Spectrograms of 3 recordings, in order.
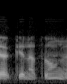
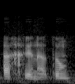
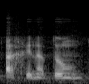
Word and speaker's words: Ajenatón: Pues ni siquiera al mencionar al rey, porque no se dice Akenatón, es Ajenatón. – Bueno, es con J, lo que pasa es que se escribe con KH por la grafía inglesa, porque los ingleses, para intentar pronunciar nuestra J, escriben KH, y de ahí ha venido lo de pronunciar nosotros Akenatón o Tutankamón y tal, pero es Ajenatón, Tutankamón.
